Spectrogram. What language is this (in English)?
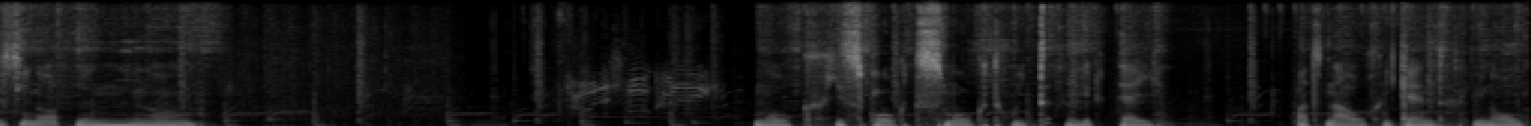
Polish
